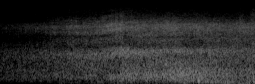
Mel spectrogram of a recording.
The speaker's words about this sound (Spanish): ¡Llegamos! ¡Mira qué grande el mar!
